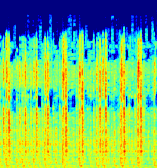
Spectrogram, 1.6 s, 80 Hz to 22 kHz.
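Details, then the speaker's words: 1971 Suzuki TS185 two-stroke just revived after years sitting, idling too low while burning off deposits: uneven idle with a light metallic rattle on each beat. Owner suspects something loose or busted inside; cause not found. "it sounds like something's rattling in there so I don't know if it is actually in good shape or not but that's something I need to look into"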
